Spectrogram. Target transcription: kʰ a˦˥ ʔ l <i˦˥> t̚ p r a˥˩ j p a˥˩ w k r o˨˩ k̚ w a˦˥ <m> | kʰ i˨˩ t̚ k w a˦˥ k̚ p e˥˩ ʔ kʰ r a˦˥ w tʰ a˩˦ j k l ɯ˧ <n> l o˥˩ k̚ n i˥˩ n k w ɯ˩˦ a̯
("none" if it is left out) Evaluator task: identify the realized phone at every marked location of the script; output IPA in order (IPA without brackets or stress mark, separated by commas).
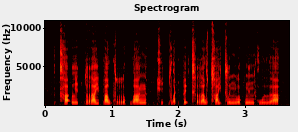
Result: i˦˥, ŋ, ŋ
